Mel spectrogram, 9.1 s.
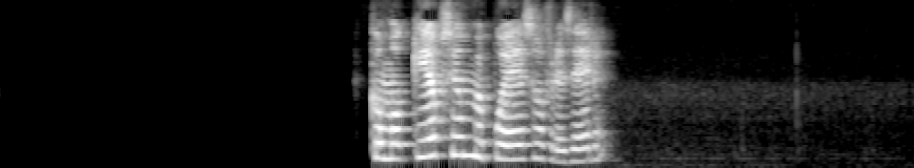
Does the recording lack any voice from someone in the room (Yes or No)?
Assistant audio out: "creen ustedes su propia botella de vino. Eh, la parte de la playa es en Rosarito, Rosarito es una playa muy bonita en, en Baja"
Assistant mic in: No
